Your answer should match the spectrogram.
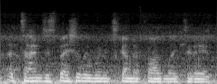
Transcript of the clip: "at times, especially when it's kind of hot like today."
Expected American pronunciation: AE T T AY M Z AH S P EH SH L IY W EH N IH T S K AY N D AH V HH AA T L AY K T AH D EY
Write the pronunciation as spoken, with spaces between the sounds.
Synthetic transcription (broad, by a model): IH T T AY M Z AH S P EH SH L IY W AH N IH T S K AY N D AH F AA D L AY K T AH D EY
